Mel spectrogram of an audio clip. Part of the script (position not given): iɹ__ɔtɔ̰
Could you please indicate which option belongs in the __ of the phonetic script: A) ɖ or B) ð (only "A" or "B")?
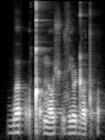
A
